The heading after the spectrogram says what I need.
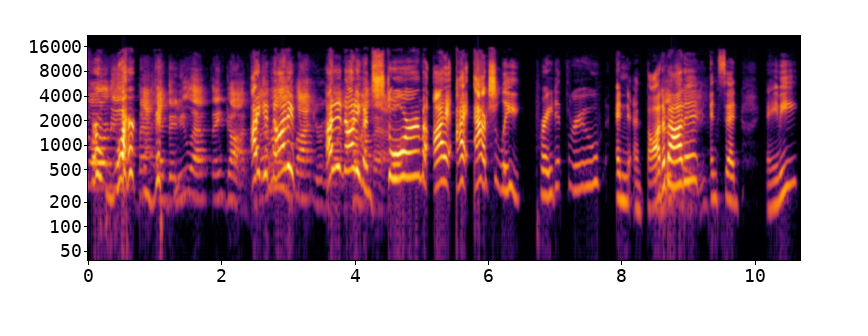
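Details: Adult woman; typical speech.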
